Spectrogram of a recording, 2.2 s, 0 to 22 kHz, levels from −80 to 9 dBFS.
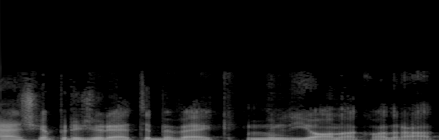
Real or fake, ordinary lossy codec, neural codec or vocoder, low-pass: fake; MP3, 48 kbps; codec, 24 kHz, 1.2 kbps, DualCodec; 10.8 kHz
